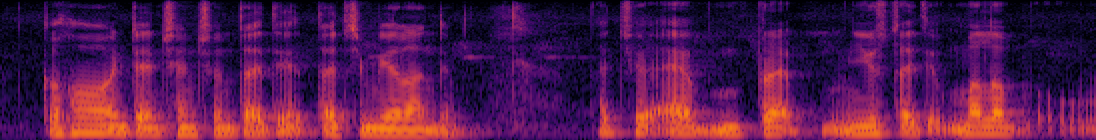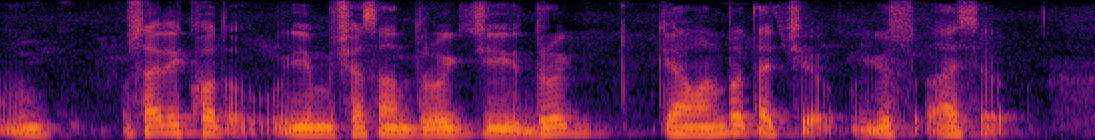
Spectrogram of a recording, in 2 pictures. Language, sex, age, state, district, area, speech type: Kashmiri, male, 30-45, Jammu and Kashmir, Ganderbal, rural, spontaneous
